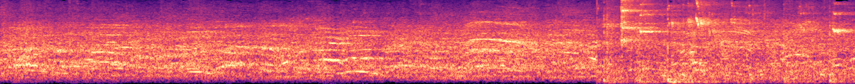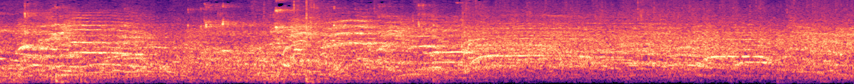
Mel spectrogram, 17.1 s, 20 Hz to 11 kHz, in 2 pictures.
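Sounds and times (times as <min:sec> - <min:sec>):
crowd talking and shouting: 0:00.0 - 0:17.0
basketball bouncing on hardwood: 0:06.0 - 0:09.3, 0:11.6 - 0:11.8.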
